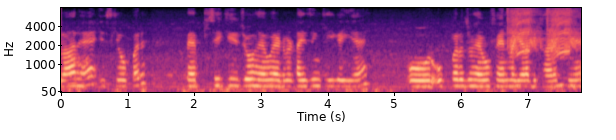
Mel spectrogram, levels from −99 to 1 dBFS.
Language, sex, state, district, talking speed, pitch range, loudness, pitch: Hindi, female, Haryana, Jhajjar, 175 wpm, 215-230 Hz, -15 LUFS, 220 Hz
